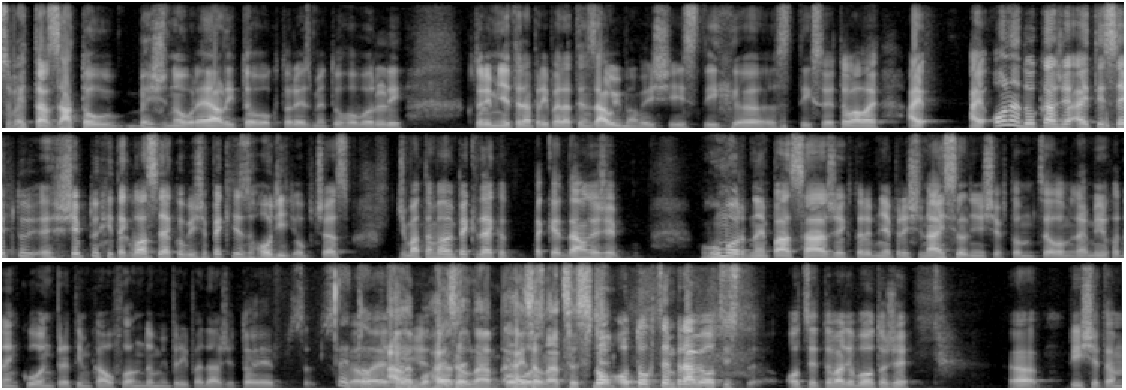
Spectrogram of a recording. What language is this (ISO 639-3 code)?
slk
